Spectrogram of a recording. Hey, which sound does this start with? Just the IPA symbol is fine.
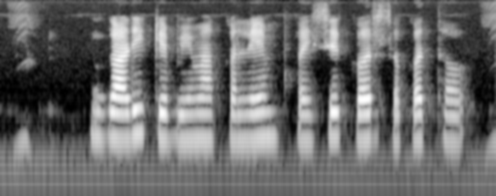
ɡ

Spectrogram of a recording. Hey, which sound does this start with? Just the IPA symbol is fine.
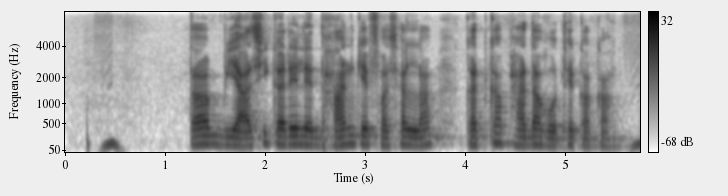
t̪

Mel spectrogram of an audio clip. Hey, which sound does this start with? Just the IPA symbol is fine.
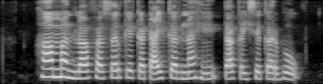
h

